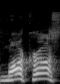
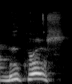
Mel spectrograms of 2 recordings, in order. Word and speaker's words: Muckross: So it's pronounced Macross, not Mucros.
